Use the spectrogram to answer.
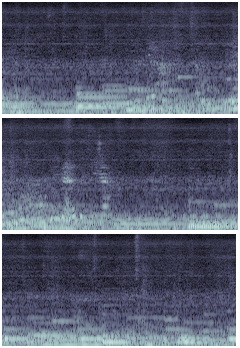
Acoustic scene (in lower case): crowded indoor space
